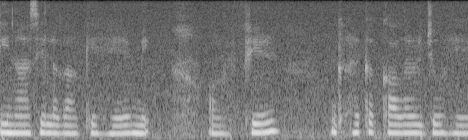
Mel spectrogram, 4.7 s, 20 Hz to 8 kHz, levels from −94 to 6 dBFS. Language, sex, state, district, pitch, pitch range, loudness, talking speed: Hindi, female, Arunachal Pradesh, Papum Pare, 180 Hz, 170-185 Hz, -16 LUFS, 165 wpm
